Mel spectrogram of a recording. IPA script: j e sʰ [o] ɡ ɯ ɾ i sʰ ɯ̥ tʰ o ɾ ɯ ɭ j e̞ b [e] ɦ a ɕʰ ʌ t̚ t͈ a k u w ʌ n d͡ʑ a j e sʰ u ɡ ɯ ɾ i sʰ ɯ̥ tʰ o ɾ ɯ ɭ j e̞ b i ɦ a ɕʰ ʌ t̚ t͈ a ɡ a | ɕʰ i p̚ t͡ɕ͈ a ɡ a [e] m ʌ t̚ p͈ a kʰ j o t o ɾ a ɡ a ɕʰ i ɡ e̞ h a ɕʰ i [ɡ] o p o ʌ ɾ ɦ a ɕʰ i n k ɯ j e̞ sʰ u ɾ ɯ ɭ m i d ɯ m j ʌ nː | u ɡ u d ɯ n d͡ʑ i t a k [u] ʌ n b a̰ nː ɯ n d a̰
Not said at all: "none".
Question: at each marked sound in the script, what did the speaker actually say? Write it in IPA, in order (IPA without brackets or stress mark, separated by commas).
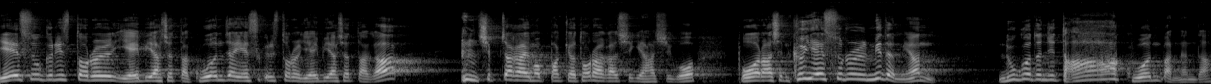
u, i, e, ɡ, u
